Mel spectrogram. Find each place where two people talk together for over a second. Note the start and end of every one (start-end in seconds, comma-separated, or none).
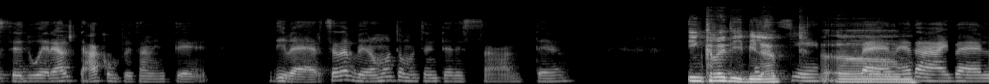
7.5-9.2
